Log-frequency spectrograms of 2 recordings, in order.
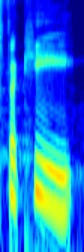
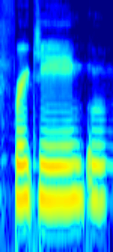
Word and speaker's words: Fakih: Our last name is Fakih. And man, used to get butchered. What? Fakih, freaky.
